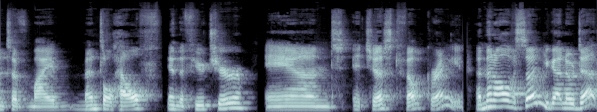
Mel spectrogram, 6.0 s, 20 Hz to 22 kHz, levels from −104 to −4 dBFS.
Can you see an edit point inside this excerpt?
yes; 3 cuts; at 1.6 s, 2.6 s, 4.6 s

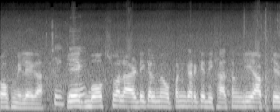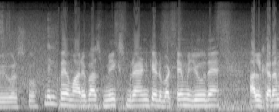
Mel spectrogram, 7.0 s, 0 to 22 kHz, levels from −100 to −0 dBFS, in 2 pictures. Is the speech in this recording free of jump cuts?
no; 1 cut; at 4.2 s

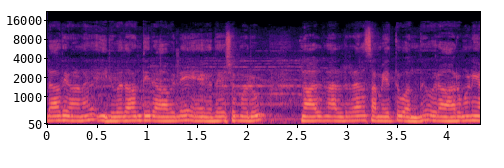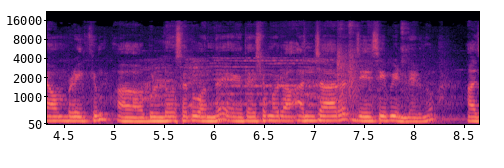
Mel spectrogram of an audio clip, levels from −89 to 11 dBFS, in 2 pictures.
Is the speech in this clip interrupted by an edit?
no; 0 cuts

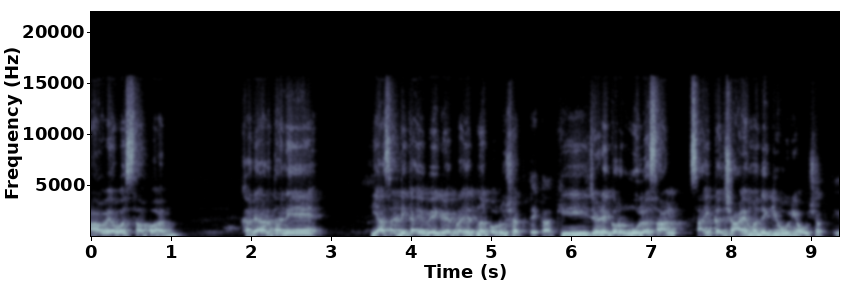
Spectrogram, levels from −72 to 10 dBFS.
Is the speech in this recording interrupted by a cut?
no; 0 cuts

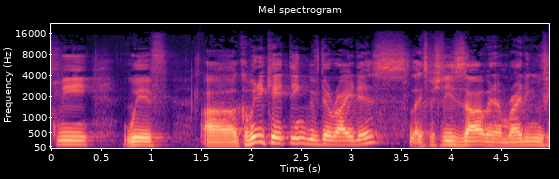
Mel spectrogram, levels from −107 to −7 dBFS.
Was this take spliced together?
no; 0 cuts

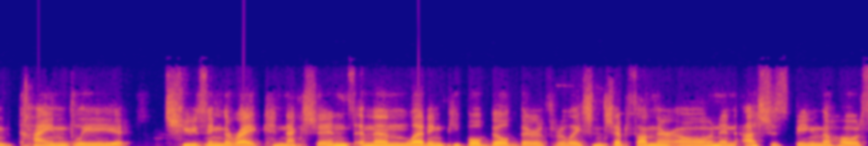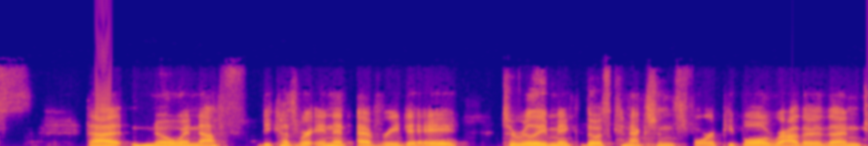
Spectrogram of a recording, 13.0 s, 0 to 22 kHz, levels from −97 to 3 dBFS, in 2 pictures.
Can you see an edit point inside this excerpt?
yes; 1 cut; at 10.8 s

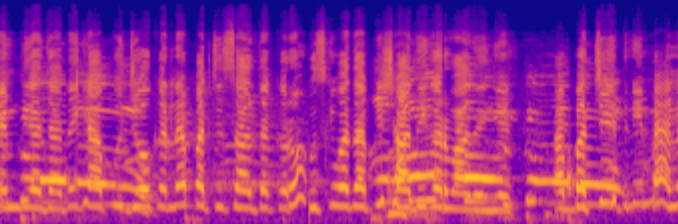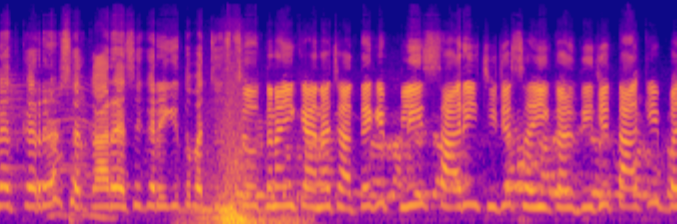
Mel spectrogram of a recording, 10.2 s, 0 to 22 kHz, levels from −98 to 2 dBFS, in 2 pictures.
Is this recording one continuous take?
no; 2 cuts; at 2.4 s, 6.8 s

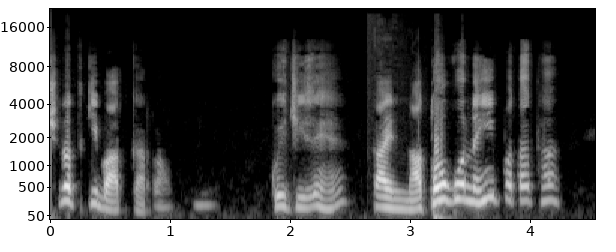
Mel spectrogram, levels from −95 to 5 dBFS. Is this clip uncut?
no; 1 cut; at 2.6 s

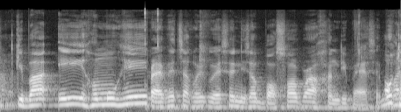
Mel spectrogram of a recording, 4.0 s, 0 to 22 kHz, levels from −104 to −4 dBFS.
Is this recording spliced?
yes; 1 cut; at 1.5 s

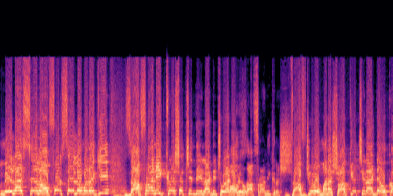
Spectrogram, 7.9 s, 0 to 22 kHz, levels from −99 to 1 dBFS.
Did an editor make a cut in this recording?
yes; 1 cut; at 6.1 s

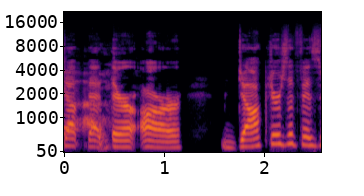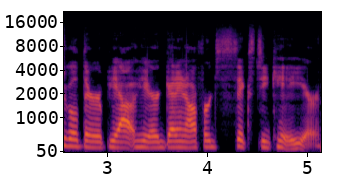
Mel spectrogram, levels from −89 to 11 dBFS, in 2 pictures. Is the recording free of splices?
yes; 0 cuts

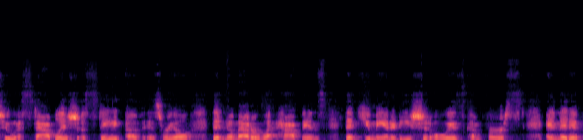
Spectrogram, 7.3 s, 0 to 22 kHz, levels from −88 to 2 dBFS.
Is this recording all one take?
yes; 0 cuts

